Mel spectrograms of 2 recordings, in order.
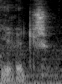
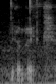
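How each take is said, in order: First: The name ends with a 'tsch' sound. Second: The name ends with a 'k' sound. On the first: The speaker calls it wrong. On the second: The speaker calls it right.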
